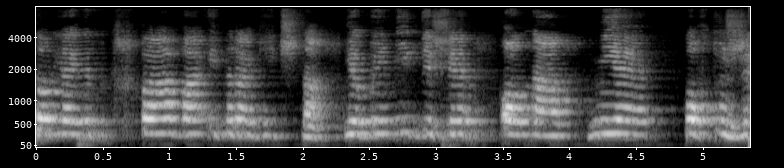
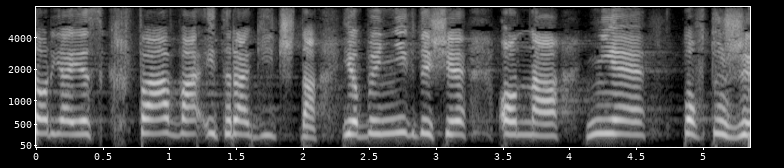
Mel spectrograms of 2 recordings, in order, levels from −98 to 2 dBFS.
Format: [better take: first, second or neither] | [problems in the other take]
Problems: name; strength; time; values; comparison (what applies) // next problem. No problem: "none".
second | noise reduction (neural mask model DeepFilterNet 3)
